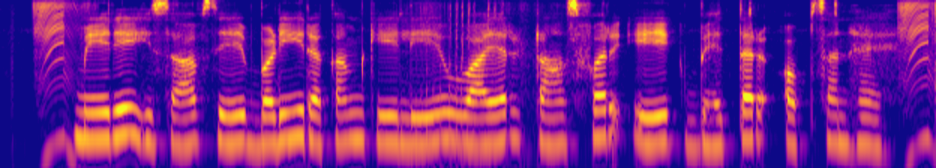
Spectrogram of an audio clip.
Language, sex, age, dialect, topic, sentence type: Hindi, female, 25-30, Garhwali, banking, statement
